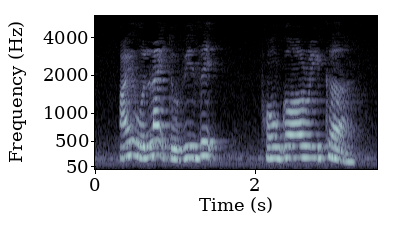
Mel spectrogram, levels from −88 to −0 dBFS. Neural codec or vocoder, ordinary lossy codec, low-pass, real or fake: none; MP3, 24 kbps; 5.4 kHz; real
